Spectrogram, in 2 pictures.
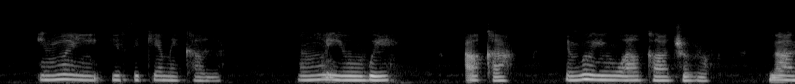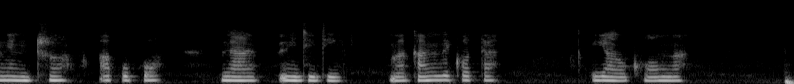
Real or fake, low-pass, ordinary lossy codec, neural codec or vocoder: fake; 7.2 kHz; AAC, 96 kbps; codec, 16 kHz, 1.1 kbps, Voila-Tokenizer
